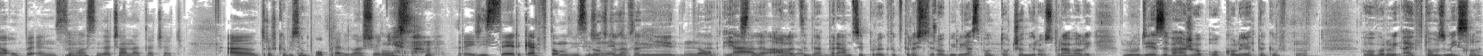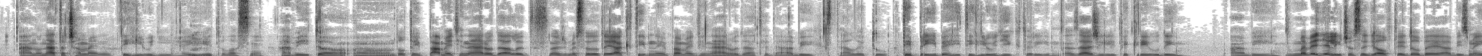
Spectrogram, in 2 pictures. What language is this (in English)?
Slovak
